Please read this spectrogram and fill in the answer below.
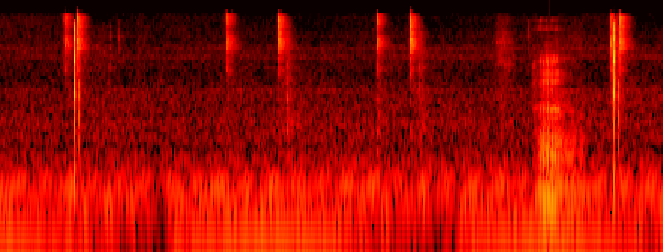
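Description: About six sharp, isolated clicks from work at a computer, spaced irregularly, the loudest about three-quarters of a second in, over a steady low hum. A brief soft low noise comes just past halfway.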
